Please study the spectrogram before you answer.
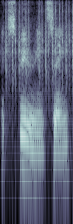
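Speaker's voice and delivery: low, measured inner monologue; a composed prosecutor thinking aloud, low and calm; Miles Edgeworth. Acted. Edgeworth musing to himself on the plane, low and composed.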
